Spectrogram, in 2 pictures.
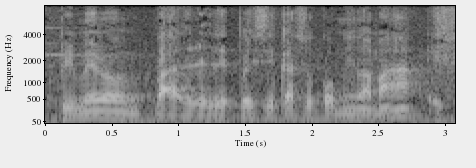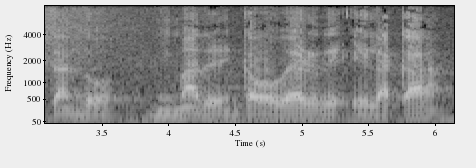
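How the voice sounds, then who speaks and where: Lively intonation at a fairly slow pace, with very even loudness, audible room echo and noticeable background noise. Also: man, very deep, low pitch for a man. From Argentina. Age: 80s+. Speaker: retired milonga dancer. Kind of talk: interview.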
